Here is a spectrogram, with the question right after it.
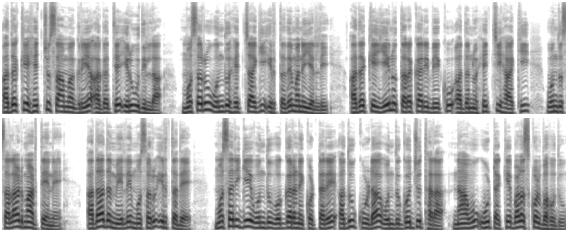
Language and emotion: Kannada, neutral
